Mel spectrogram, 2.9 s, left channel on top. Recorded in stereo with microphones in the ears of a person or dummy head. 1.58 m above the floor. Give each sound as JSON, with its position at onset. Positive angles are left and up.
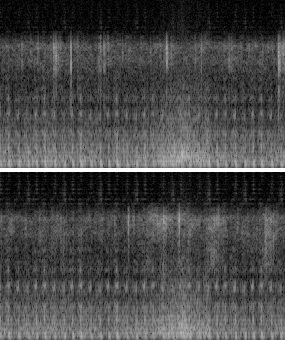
{"t": 0.0, "sound": "a helicopter", "side_deg": -35}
